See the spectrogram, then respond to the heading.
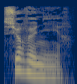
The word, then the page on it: survenir: French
